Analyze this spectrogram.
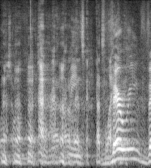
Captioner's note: laughs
